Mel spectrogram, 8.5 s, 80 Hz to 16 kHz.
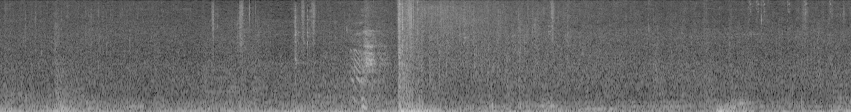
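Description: A lightning storm rages in Baldur's Gate 3, with a constant hiss like rain and two sharp booming strikes, one louder near the middle and a softer one near the end.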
